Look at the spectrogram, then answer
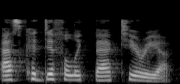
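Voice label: "acidophilic bacteria", English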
